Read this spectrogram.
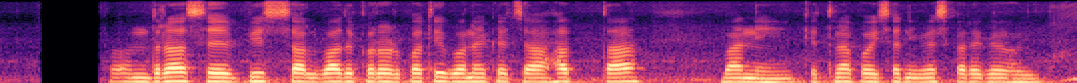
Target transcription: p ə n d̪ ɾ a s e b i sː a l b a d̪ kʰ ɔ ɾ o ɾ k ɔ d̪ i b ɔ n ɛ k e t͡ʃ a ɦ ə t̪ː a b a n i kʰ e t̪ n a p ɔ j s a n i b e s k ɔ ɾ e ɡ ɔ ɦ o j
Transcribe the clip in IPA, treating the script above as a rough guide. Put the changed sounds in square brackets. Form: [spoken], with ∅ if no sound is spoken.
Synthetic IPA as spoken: p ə n d̪ ɾ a s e b i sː a l b a d̪ [k] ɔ ɾ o ɾ k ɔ [t̪] i b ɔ n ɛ k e t͡ʃ a ɦ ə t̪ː a b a n i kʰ e t̪ n a p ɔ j s a n i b e s k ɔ ɾ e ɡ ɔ ɦ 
